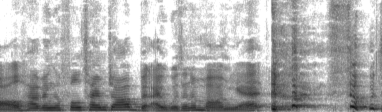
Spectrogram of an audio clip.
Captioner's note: chuckling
